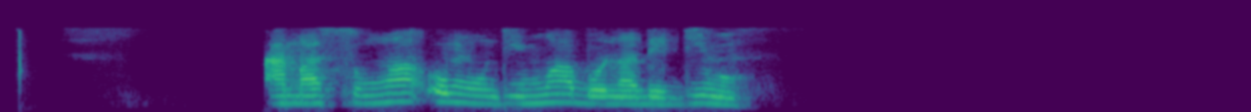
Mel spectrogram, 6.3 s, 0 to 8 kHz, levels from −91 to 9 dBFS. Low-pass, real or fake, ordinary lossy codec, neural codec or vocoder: 7.2 kHz; fake; AAC, 16 kbps; codec, 16 kHz, 2 kbps, X-Codec, HuBERT features, trained on general audio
